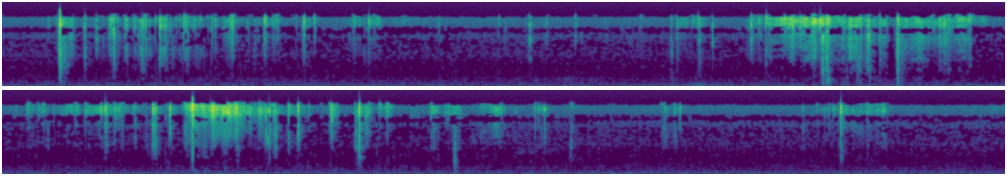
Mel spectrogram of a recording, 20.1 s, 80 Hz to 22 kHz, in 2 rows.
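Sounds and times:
foil wrapper crinkling: 0.6s - 3.8s, 6.9s - 9.8s, 10.4s - 15.5s.

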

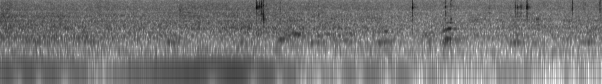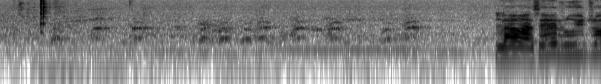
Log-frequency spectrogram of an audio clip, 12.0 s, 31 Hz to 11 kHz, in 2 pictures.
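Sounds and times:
animal whining calls: 2.7s - 10.4s.

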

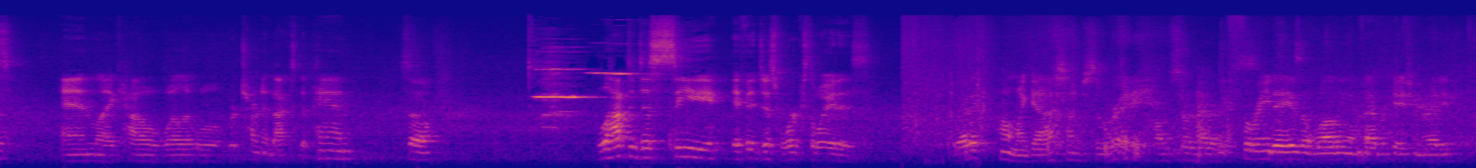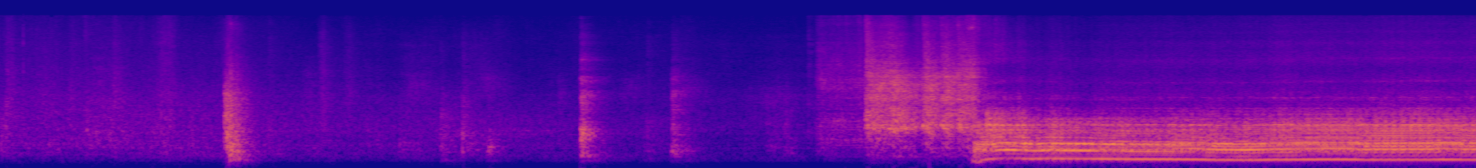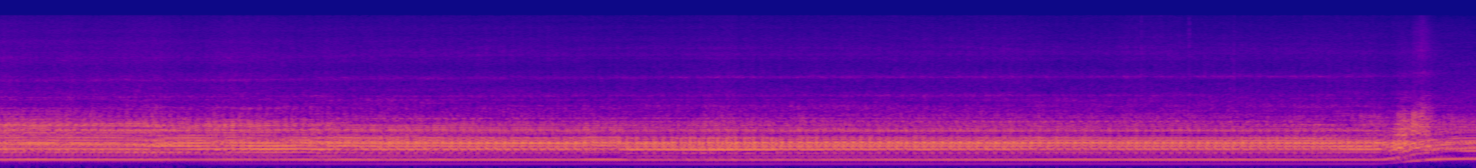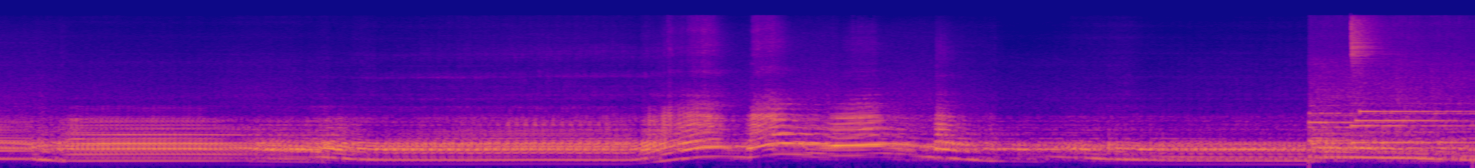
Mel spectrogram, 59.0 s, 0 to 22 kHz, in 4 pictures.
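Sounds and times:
car engine starting and idling: 22.9s - 59.0s
engine revving: 23.5s - 59.0s.

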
